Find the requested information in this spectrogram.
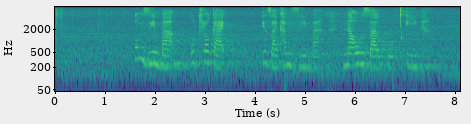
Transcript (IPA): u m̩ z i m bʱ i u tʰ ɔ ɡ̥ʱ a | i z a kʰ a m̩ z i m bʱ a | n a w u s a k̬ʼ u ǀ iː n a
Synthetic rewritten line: u m̩ z i m bʱ a u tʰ ɔ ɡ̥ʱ a | i z a kʰ a m̩ z i m bʱ a | n a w u z a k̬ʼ u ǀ iː n a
